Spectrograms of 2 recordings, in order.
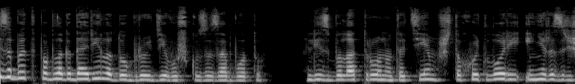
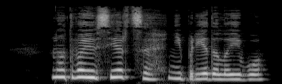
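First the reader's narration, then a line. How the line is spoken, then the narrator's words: Sighing. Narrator (Russian): вздохнула Тамрета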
